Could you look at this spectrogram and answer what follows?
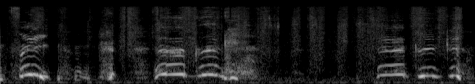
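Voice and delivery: very high sing-song pet call; calling the dog. Acted. Coaxing the dog cricket over, very high sing-song call.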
